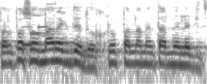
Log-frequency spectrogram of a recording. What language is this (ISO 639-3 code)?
pol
